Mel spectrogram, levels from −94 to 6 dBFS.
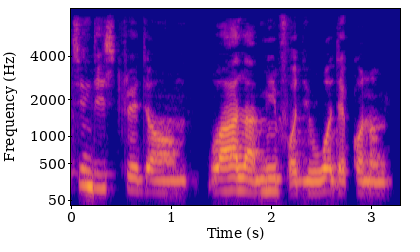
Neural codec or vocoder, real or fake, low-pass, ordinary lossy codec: codec, 16 kHz, 8 kbps, FreqCodec, larger model; fake; 7.2 kHz; MP3, 64 kbps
